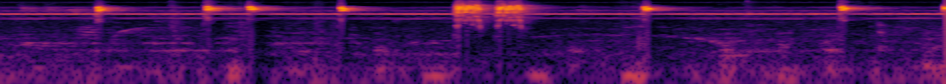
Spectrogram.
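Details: Lure recording of a crimson sunbird (sogon) to get other sogon to sing: irregular sharp, very high chips, including a quick pair and a short buzzy double burst, against a faint steady high tone.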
